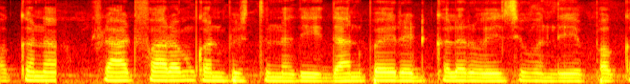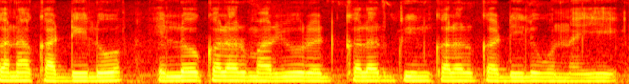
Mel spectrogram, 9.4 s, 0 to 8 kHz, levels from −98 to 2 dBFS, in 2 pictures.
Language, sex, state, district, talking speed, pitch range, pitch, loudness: Telugu, male, Telangana, Mahabubabad, 120 wpm, 130-145 Hz, 135 Hz, -16 LUFS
